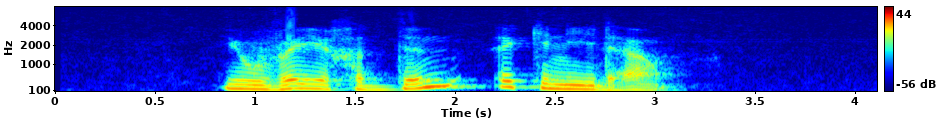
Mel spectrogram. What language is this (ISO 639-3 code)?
kab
